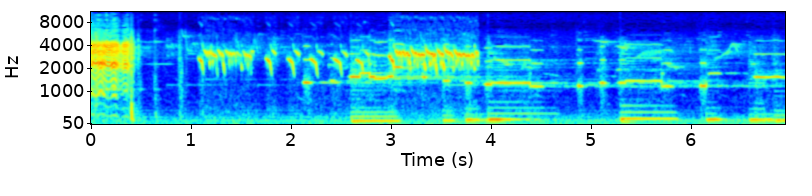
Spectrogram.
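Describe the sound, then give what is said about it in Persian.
A bird chirps in a quick run of short, high, repeated tweets, joined by lower drawn-out animal calls in a stop-start pattern, fairly quiet and with no talk. “یه پرنده”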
